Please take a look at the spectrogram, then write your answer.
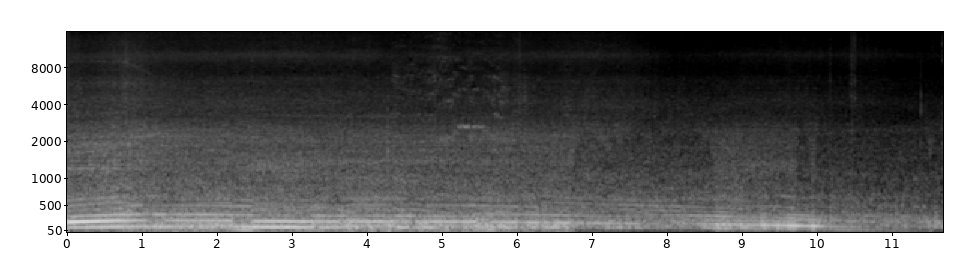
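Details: Audi R8 on road test after installing new coil packs and NGK Laser spark plugs (old plugs about 40,000 miles): clean note climbing and easing off through the gears, no misfire or popping, some road noise; runs noticeably smoother.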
